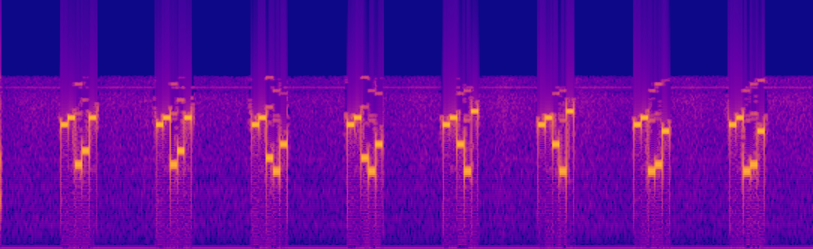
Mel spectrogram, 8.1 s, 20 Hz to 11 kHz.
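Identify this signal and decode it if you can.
Five-tone selective call (ZVEI), heard as quick runs of five tones, tones of about 70 ms. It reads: 89249 89249 89315 89315 89510 89510 89127 89127
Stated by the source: ZVEI five-tone selective call received on an SDR, from the feuerwehr-orlamuende fire brigade audio archive.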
